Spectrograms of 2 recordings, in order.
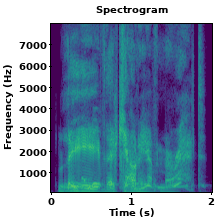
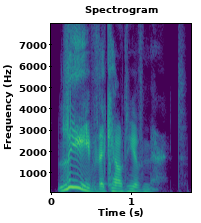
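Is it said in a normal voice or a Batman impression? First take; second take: Batman impression; normal voice. First: It is read in a gravelly Batman voice. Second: It is read in the speaker's normal voice.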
